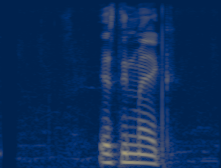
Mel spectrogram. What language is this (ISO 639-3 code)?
nep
